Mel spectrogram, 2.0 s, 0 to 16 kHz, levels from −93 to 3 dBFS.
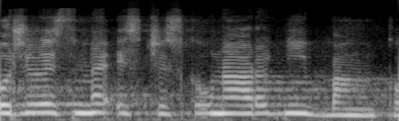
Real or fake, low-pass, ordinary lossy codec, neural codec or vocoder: real; 14.4 kHz; Opus, 16 kbps; none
